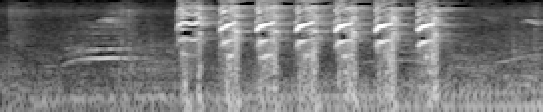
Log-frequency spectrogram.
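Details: Woodpecker, locally called caladi tikotok, giving six or seven loud, sharp, high notes with a rising hook, spaced about a fifth of a second apart, after a faint soft whistle.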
